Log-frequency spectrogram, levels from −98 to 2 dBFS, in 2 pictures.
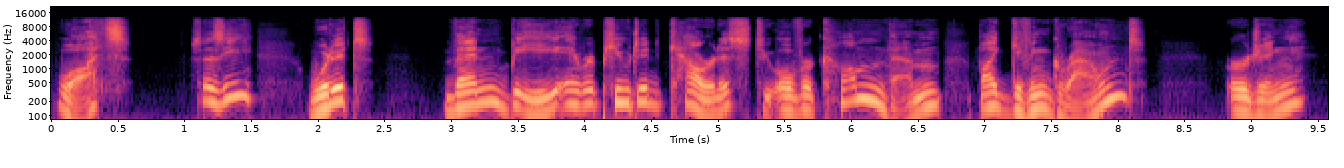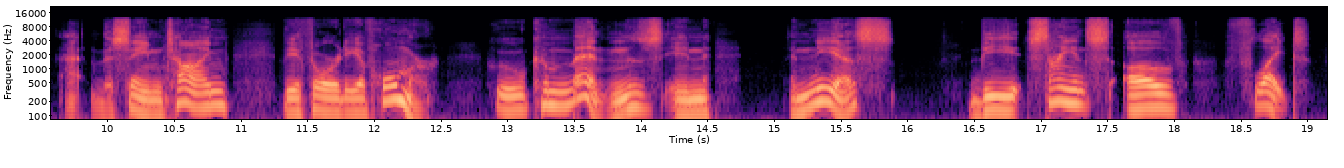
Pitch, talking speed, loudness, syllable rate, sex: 140 Hz, 105 wpm, -21 LUFS, 3.5 syllables/s, male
